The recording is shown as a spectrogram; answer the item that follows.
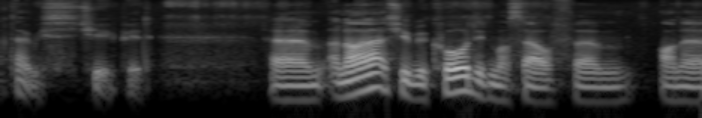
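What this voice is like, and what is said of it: Usual voice. Nothing is said of it.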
